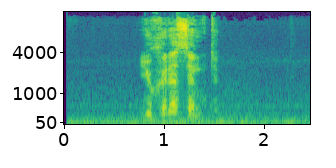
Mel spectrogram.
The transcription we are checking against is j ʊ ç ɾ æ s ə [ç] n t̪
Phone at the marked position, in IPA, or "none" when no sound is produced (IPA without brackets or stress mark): none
